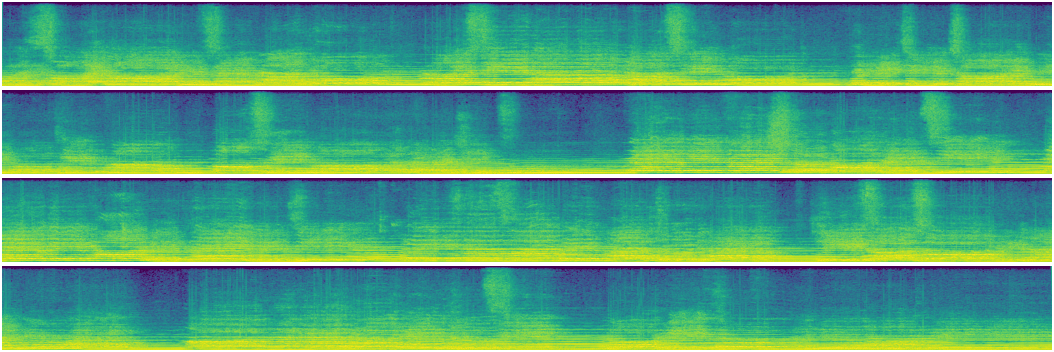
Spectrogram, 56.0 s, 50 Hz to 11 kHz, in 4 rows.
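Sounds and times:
choir singing a carol: 0.0 - 56.0.

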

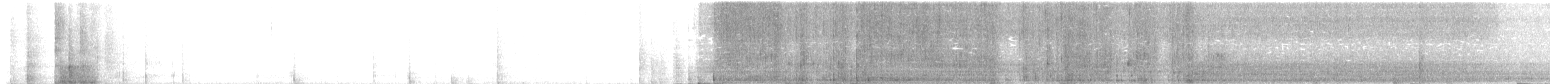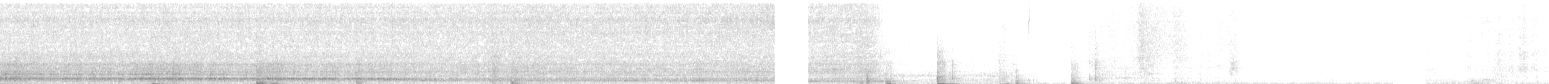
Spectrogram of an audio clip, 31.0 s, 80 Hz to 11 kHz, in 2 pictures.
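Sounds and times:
faucet running into metal tub: 7.0 - 23.2.

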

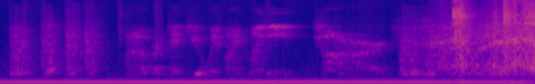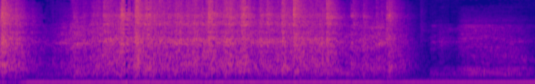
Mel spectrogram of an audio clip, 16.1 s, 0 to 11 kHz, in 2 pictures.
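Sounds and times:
toy car motor whirring: 6.0 - 14.3
plastic wheels rattling on tiles: 6.6 - 14.3.

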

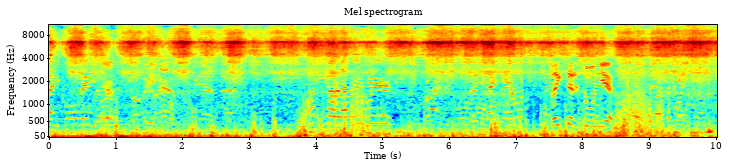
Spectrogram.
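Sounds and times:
boat engines: 0.0 - 10.0
wind on microphone: 0.0 - 10.0.

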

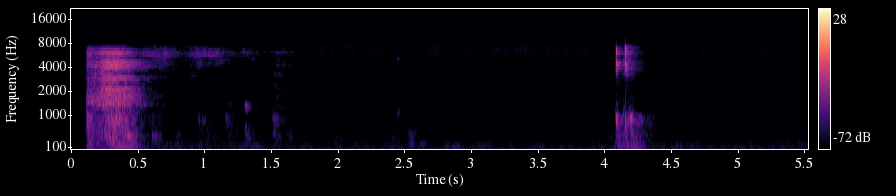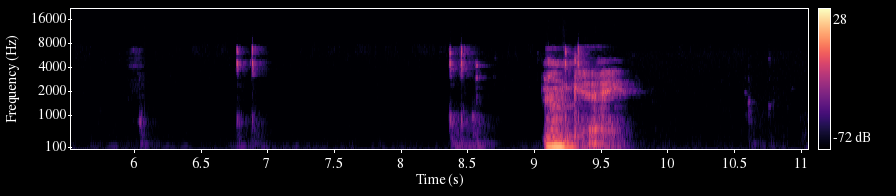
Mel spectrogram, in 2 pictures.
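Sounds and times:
computer mouse clicking: 4.0 - 4.4, 6.7 - 7.0, 8.3 - 8.7.

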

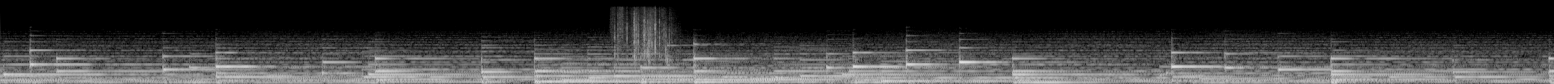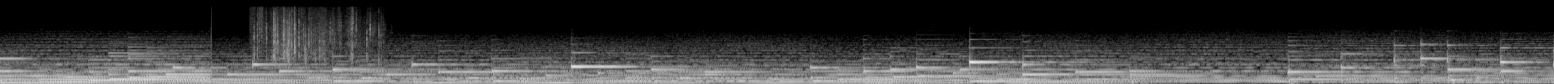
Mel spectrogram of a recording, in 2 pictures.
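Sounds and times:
brief crackling noise: 6.1 - 6.9, 18.0 - 19.5.

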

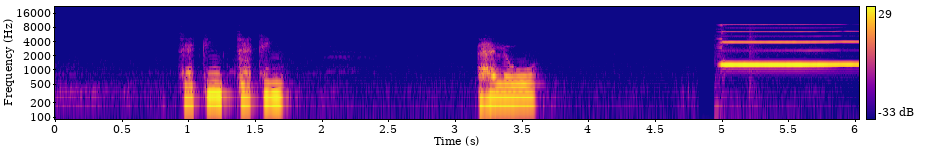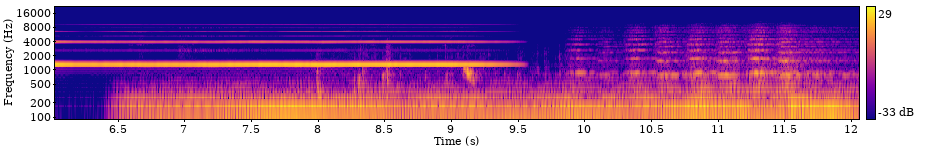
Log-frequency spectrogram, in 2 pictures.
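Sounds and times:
microphone feedback squeal: 5.0 - 9.6.

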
